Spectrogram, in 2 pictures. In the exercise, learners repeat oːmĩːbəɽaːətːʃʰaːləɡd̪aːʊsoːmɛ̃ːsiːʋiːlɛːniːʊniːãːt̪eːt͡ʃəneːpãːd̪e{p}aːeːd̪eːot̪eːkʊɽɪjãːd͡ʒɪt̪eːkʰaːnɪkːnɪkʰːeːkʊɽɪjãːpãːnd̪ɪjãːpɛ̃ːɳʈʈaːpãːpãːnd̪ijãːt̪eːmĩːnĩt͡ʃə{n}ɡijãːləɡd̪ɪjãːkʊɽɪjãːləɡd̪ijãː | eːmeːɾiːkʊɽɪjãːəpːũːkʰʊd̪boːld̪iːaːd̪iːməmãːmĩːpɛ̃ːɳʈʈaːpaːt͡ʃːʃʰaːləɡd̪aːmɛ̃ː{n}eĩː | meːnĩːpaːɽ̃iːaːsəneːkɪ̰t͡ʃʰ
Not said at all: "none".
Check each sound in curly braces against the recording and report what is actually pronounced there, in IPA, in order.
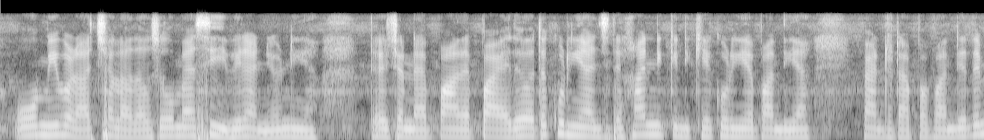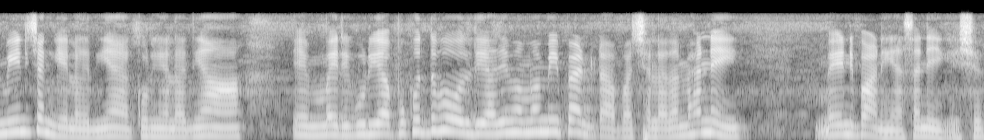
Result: p, ŋ, n

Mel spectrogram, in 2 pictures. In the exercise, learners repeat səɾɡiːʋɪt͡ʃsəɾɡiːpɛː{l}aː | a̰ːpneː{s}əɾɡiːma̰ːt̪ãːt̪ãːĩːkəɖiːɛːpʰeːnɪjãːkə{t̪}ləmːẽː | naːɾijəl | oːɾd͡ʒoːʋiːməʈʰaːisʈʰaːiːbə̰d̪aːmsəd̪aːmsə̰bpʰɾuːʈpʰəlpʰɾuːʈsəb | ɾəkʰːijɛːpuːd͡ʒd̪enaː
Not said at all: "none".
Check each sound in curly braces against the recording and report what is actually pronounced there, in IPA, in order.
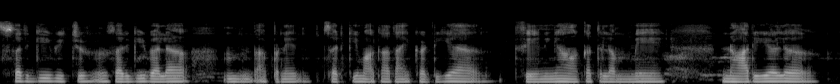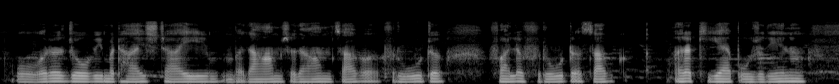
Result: l, s, t̪

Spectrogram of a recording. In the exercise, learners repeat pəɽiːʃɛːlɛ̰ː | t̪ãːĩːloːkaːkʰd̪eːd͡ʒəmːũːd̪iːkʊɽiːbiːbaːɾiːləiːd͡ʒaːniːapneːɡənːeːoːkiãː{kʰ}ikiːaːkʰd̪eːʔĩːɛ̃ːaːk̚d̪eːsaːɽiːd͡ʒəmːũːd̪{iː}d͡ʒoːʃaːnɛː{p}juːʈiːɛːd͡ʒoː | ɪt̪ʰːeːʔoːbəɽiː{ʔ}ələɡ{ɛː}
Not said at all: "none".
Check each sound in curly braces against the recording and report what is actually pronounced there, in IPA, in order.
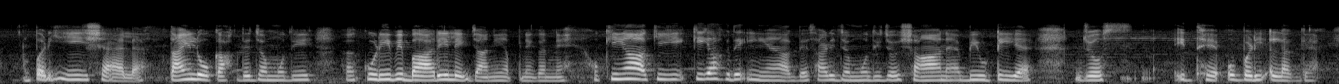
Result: k, iː, b, ʔ, ɛː

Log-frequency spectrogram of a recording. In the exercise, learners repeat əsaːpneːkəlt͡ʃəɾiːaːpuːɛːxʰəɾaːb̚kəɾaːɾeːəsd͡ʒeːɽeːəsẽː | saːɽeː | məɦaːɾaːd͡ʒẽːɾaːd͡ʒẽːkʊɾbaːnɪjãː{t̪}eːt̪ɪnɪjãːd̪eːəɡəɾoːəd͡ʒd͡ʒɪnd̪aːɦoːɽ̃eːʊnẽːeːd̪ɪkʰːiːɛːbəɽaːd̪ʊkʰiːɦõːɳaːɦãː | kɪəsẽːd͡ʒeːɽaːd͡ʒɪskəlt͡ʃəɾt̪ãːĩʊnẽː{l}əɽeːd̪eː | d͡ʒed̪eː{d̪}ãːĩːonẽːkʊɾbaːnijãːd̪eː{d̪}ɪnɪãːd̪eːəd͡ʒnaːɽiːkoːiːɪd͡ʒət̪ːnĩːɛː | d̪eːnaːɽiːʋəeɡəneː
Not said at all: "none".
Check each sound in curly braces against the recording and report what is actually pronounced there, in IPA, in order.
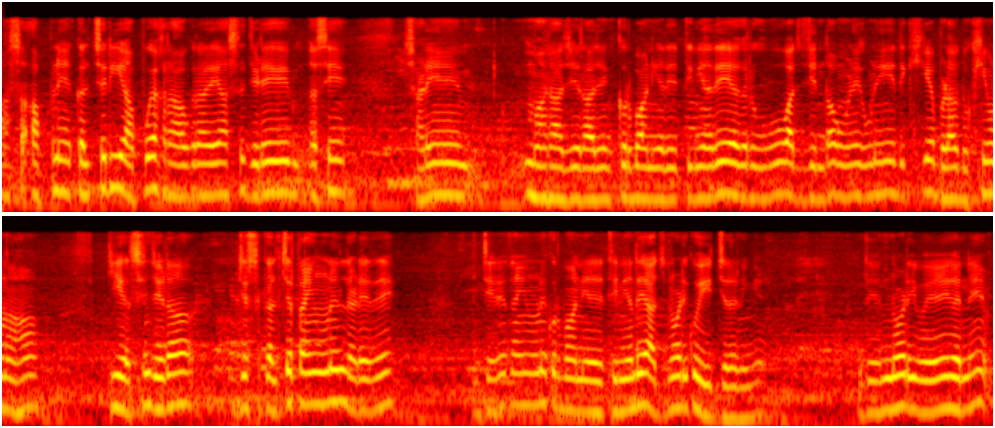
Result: d̪, l, t̪, t̪

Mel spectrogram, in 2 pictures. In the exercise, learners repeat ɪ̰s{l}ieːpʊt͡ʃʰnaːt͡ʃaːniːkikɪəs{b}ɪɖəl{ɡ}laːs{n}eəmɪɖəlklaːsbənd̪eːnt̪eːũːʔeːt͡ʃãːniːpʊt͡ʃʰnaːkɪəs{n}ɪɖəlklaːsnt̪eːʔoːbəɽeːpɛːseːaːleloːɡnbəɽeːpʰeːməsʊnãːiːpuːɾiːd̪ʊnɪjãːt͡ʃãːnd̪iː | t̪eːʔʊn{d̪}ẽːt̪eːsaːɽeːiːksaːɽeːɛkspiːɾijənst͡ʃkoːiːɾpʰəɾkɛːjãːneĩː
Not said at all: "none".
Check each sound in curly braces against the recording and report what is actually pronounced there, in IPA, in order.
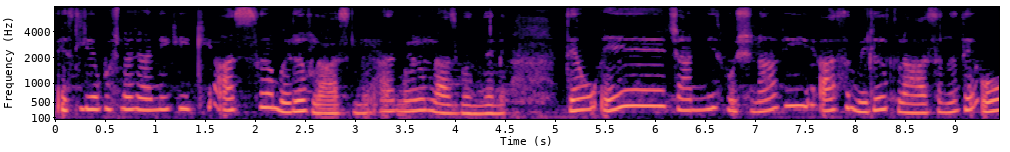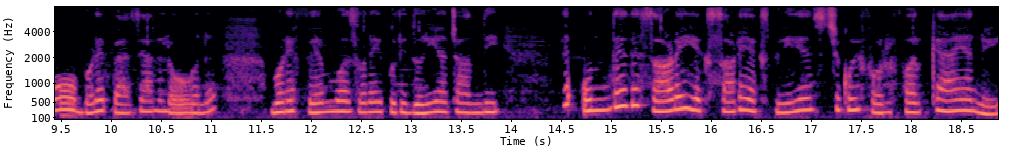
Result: l, m, k, n, m, d̪

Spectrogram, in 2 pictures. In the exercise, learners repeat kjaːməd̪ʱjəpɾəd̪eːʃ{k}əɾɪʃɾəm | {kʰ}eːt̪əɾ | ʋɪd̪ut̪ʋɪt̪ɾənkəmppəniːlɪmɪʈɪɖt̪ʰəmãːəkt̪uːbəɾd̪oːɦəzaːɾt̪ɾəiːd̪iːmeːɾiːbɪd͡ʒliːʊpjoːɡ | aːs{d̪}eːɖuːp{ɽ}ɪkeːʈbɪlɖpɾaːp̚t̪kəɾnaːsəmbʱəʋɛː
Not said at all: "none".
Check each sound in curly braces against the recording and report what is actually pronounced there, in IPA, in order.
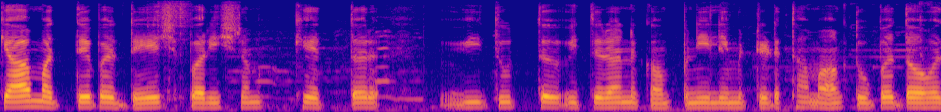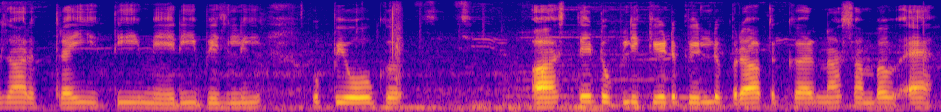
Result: p, kʰ, t̪, l

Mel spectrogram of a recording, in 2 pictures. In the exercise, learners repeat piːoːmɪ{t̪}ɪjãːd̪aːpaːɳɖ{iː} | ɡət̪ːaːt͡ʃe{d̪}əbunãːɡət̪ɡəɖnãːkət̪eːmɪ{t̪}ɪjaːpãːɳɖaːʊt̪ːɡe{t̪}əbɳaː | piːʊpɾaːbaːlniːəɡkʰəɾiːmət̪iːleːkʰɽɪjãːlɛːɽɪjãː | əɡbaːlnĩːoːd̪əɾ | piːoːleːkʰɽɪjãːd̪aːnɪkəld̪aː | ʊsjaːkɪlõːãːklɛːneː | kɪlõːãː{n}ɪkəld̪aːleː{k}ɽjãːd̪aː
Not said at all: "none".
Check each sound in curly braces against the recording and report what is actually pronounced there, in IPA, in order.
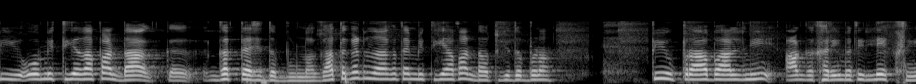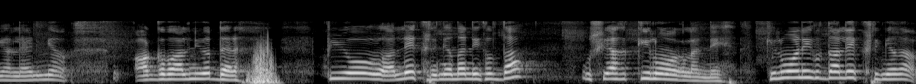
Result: t̪, aː, d̪, t̪, d̪, n, kʰ

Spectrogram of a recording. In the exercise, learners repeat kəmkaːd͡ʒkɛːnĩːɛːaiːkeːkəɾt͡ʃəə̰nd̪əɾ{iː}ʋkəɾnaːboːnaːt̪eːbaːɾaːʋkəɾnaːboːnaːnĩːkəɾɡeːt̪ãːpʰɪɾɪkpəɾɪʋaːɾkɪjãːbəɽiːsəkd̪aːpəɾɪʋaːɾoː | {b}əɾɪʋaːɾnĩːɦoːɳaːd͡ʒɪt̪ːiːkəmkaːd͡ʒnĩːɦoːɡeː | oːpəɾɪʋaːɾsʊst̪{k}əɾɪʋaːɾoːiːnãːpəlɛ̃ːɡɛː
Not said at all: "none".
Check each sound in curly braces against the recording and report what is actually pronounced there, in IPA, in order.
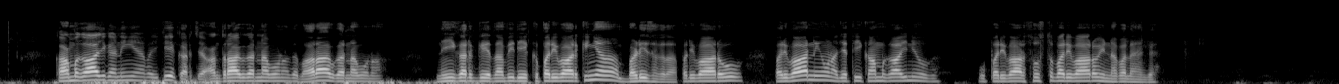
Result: aː, p, p

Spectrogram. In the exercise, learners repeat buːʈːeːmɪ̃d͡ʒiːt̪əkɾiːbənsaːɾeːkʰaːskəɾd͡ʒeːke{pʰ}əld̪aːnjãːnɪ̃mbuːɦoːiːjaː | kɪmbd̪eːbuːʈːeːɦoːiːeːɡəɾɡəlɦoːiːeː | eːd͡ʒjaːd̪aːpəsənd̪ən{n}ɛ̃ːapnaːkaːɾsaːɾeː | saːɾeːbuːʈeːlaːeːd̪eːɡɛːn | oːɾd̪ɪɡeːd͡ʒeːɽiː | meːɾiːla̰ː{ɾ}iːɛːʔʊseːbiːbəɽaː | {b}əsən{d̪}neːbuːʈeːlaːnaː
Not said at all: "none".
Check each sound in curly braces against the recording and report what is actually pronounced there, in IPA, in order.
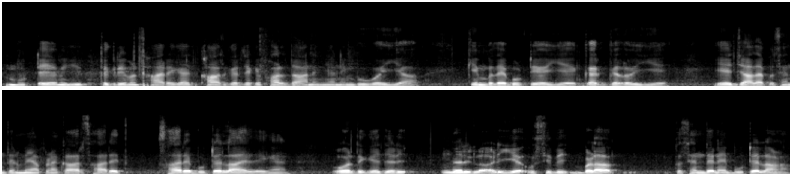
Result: pʰ, m, ɽ, p, d̪

